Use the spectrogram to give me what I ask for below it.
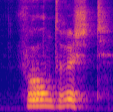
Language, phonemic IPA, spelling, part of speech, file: Dutch, /vərɔntˈrʏst/, verontrust, adjective / verb, Nl-verontrust.ogg
- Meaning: 1. inflection of verontrusten: first/second/third-person singular present indicative 2. inflection of verontrusten: imperative 3. past participle of verontrusten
